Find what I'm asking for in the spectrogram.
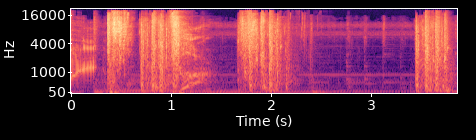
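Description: Gunfire rings out in the VR video game The Walking Dead: Saints & Sinners, a few sharp, loud bursts separated by gaps, with thuds and faint game noise in between.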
